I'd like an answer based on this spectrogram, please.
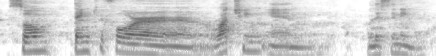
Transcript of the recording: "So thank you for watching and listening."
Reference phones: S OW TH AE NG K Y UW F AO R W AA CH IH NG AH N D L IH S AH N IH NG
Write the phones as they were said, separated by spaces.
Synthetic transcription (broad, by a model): S OW T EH NG K Y UW F AO R W AA CH IH NG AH N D L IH S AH N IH NG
